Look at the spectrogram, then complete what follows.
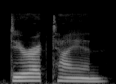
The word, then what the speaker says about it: direction: The word direction has stress on the second syllable, direktion.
